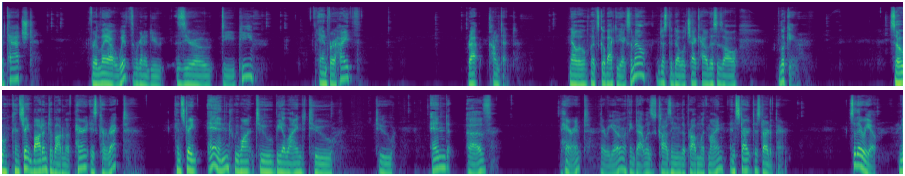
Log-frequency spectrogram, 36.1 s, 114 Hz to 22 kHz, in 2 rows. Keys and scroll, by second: 30.6 Tab.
